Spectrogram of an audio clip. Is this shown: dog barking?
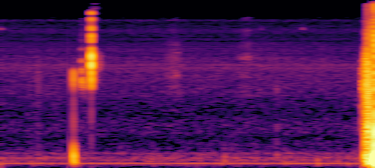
no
